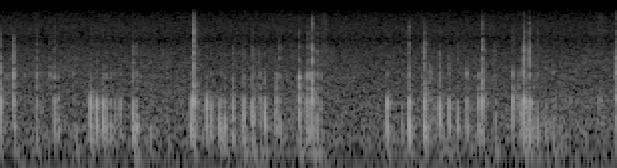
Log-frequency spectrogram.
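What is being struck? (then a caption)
Plastic hair brush. Long nails scratch and strum the white plastic bristles of a pink plastic hair brush. The result is quiet, dry, rapid clicking and ticking in short clustered bursts, with a midrange body and a few brighter snaps, separated by near-silent gaps.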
